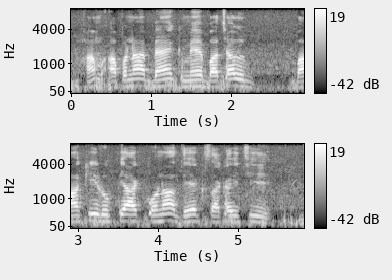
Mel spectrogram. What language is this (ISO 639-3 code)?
mai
